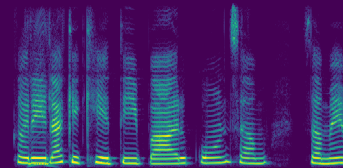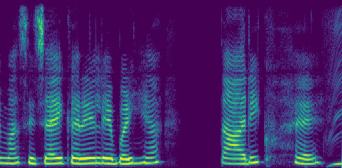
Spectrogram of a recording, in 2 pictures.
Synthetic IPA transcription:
kɐɾeːlakekʰeːt̪ipaːɾkɔːnsa | sɐməjmãsɪt͡ʃaːikɐɾelebɐɽ̤ijã | t̪aːɾiːkʰhɛː

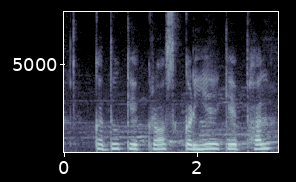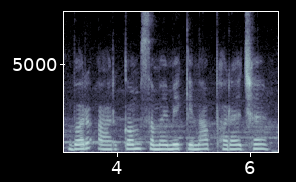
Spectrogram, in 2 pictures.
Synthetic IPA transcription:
kəd̪ukekɾɔːskəɽijekepʰəlbəɾaɾkəmsəməjmẽkɪnapʰəɾət͡ʃʰɛ

